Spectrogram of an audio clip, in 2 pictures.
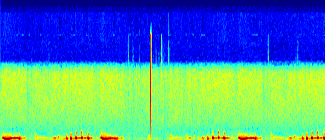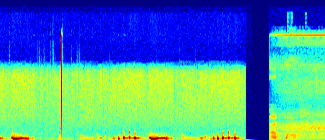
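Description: A pigeon gives soft, low, rolling coos in bursts of about two seconds, repeated steadily, followed by a brief clatter at the end.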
